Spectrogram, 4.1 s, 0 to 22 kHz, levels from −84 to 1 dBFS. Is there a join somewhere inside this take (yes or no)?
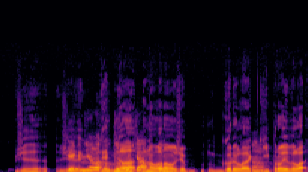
no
